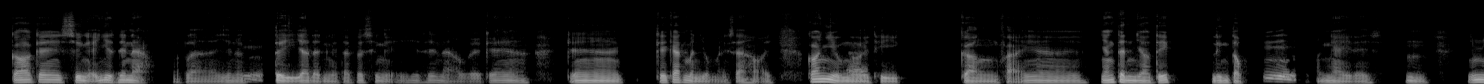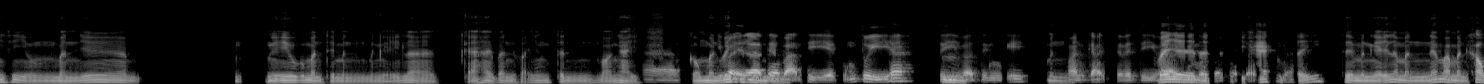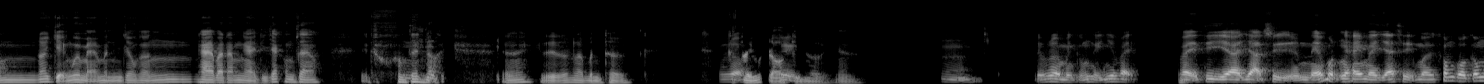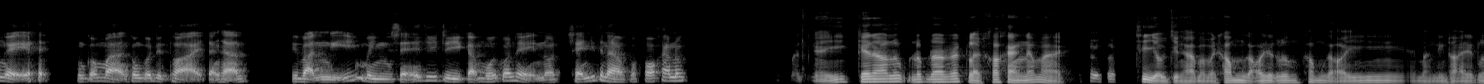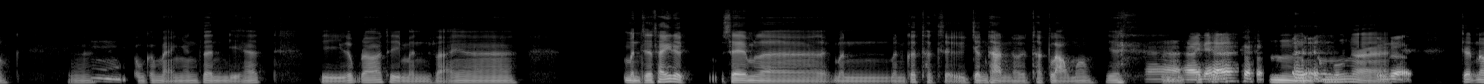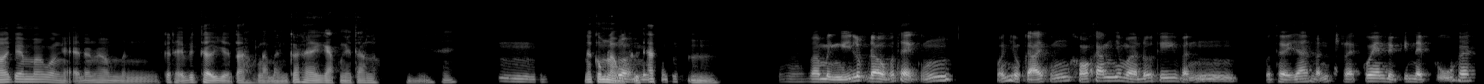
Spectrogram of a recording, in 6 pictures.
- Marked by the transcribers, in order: tapping; unintelligible speech; laughing while speaking: "không tới nỗi"; chuckle; laughing while speaking: "ngày"; laughing while speaking: "ấy"; other background noise; laughing while speaking: "với"; unintelligible speech; laugh; unintelligible speech
- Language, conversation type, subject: Vietnamese, podcast, Bạn nghĩ công nghệ ảnh hưởng đến các mối quan hệ xã hội như thế nào?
